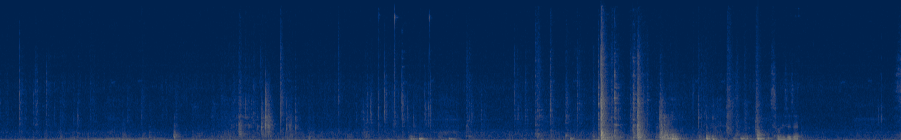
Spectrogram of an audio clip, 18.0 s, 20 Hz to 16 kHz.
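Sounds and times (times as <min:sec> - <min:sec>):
loud clatter of parts: 0:04.6 - 0:06.1, 0:07.0 - 0:09.6, 0:10.2 - 0:13.4
tools and bike parts clicking: 0:06.7 - 0:13.0.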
